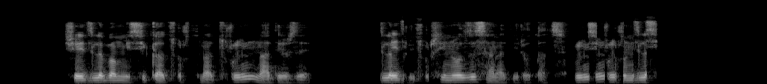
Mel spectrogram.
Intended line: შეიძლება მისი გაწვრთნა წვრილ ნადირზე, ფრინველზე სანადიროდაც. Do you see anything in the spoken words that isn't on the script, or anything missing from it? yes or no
yes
